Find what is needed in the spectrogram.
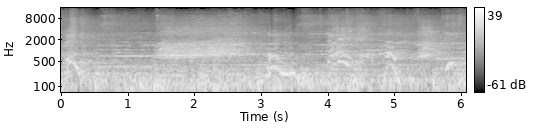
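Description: A YOSAKOI dance team shouting together over loud dance music: one long massed shout from about one and a half to three seconds in, then shorter calls that swoop down in pitch.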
